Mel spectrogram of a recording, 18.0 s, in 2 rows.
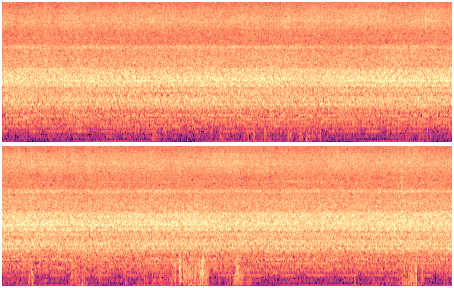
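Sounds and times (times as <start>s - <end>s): train machinery hum and hiss: 0.0s - 18.0s.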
